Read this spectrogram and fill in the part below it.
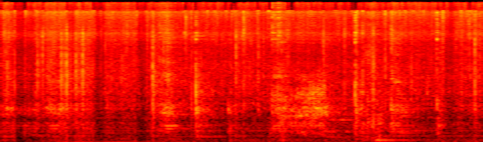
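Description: Chopped onion sizzles and fries in hot oil in a pan for a cauliflower and green pea bhaji, with close, steady frying crackle and occasional scraping stirs throughout, no voices.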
